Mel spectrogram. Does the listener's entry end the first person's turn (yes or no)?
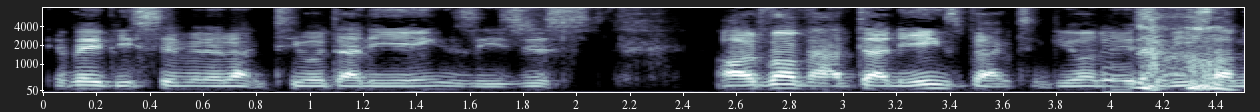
no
